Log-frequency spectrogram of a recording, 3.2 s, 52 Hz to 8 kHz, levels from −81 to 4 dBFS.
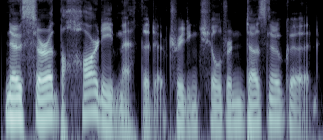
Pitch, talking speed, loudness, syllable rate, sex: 95 Hz, 205 wpm, -19 LUFS, 4.8 syllables/s, male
